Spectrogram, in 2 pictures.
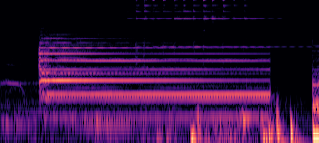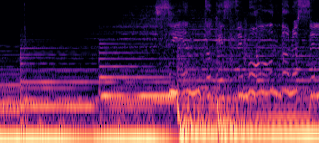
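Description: Bell chime strikes of a clock marking a count, with two clear, loud strokes whose rich metallic overtones ring on steadily before more bright tones pile up toward the end.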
